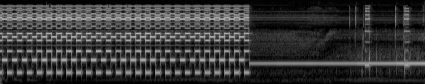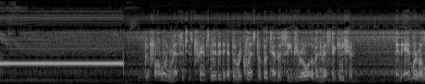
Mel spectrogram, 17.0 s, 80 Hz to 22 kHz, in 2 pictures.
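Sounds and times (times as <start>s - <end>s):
electronic warble alarm: 0.0s - 11.0s
short beeps: 0.0s - 11.0s
steady single-pitch attention tone: 1.9s - 11.0s.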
